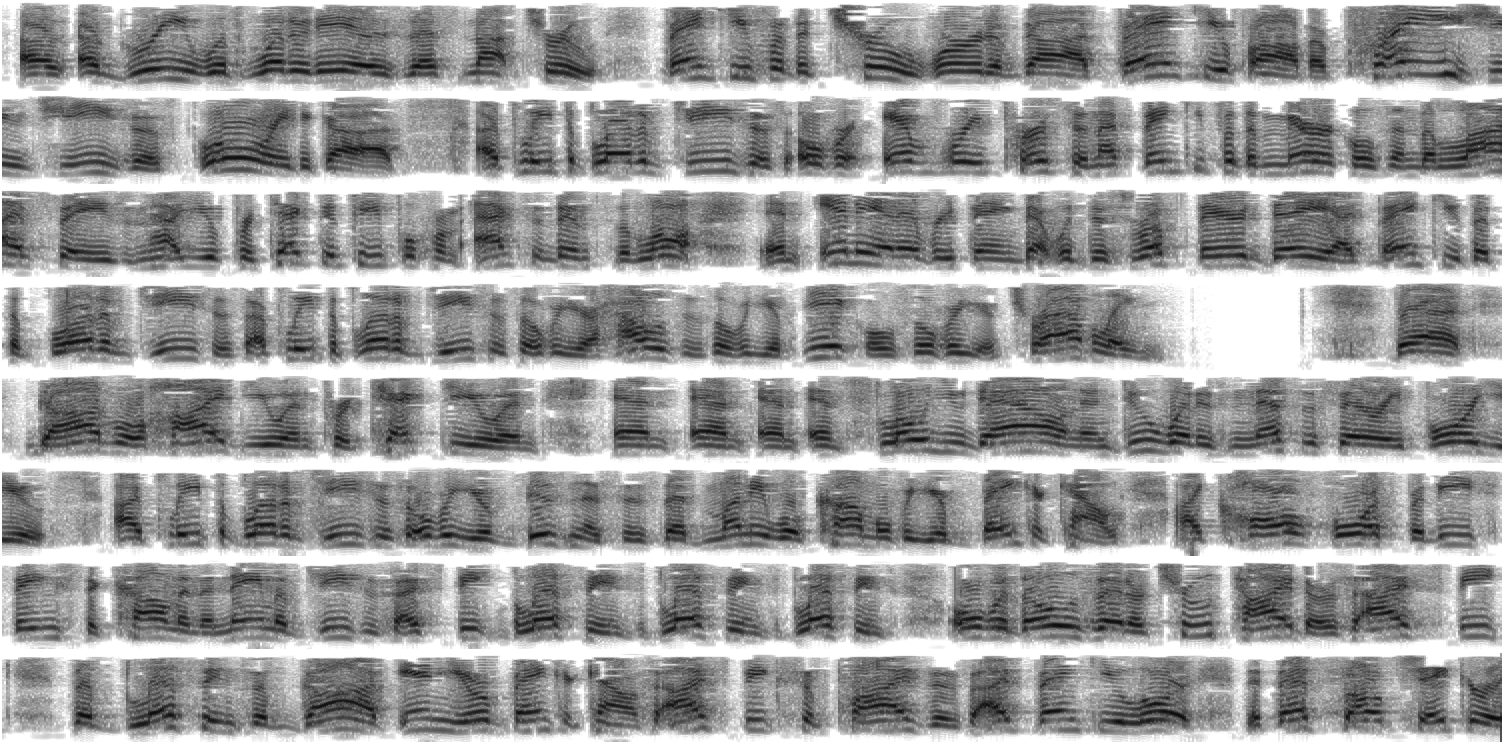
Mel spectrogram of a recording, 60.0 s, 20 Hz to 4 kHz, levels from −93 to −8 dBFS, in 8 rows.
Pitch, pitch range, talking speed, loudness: 210 Hz, 180-230 Hz, 170 wpm, -19 LUFS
